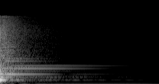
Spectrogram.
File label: Sn, Real Kit; REAL LIVE KITS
